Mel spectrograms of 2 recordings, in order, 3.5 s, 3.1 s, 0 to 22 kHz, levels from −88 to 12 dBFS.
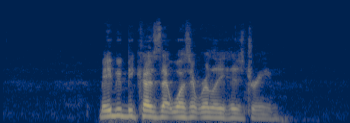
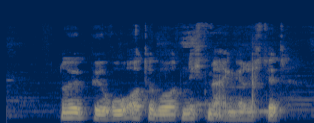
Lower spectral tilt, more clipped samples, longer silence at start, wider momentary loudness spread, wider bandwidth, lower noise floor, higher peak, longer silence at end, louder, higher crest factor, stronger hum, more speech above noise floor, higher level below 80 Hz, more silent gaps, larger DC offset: about the same, -6.5 dB/octave vs -6.5 dB/octave; neither; first, 1 s vs 0.6 s; first, 16 LU vs 6 LU; about the same, 12 kHz vs 11.5 kHz; first, -74 dBFS vs -65 dBFS; first, -10 dBFS vs -14 dBFS; first, 0.7 s vs 0.3 s; about the same, -29 LUFS vs -30 LUFS; first, 22 dB vs 16 dB; neither; first, 45 dB vs 36 dB; about the same, -68 dBFS vs -66 dBFS; neither; neither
